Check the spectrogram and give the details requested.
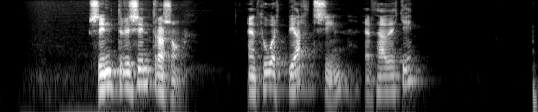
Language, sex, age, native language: Icelandic, male, 60-69, Icelandic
